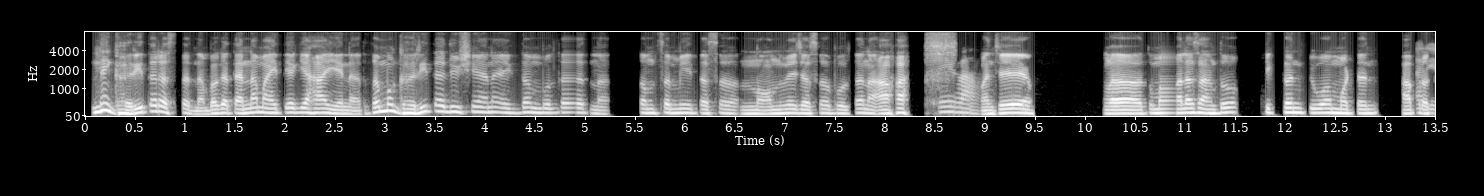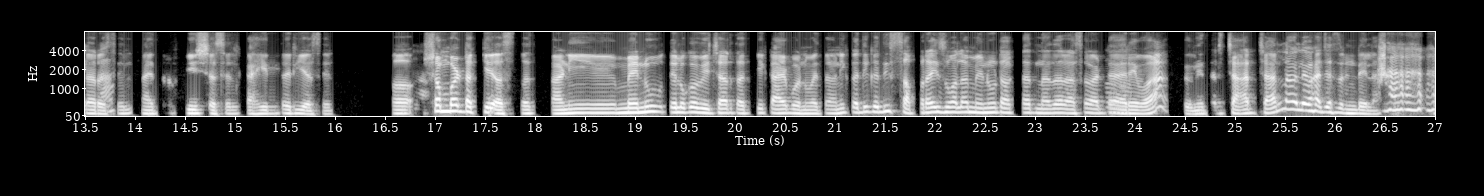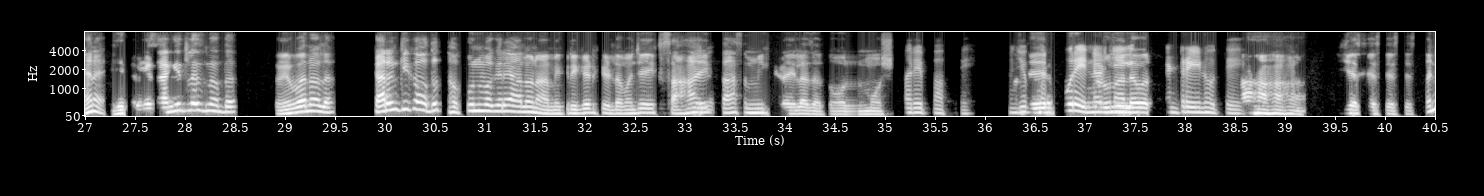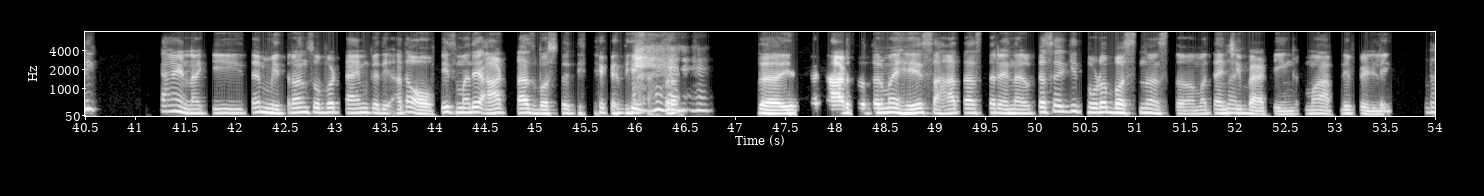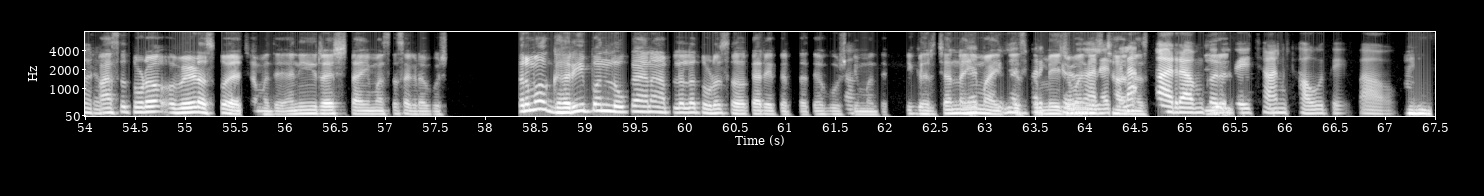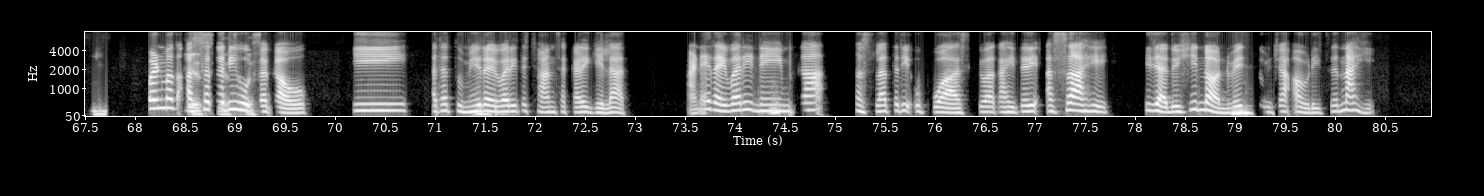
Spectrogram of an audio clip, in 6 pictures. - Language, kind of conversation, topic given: Marathi, podcast, एक आदर्श रविवार तुम्ही कसा घालवता?
- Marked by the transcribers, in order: distorted speech; in English: "नॉन-व्हेज"; teeth sucking; swallow; static; joyful: "अरे वाह! तुम्ही तर चार … नव्हतं, तुम्ही बनवलं"; laughing while speaking: "माझ्या संडेला"; laugh; unintelligible speech; in English: "ड्रेन"; laughing while speaking: "तिथे कधी असं, तर इतकं काढतो"; laugh; stressed: "आराम"; unintelligible speech; other background noise; in English: "नॉन-व्हेज"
